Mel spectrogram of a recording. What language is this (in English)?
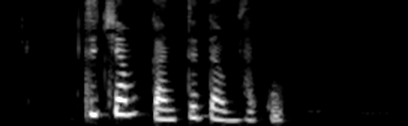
Dagbani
